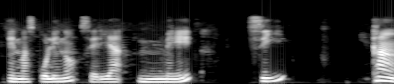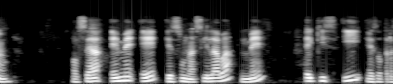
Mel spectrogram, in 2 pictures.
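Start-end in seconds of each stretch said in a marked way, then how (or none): 1.7-5.1 "me, si, can" split into three separate syllables; teacher dividing "mexicain" into syllables. Shown as a demonstration. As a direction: break "me, si, can" apart, pausing between syllables. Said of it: "si lo dividimos en sílabas".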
